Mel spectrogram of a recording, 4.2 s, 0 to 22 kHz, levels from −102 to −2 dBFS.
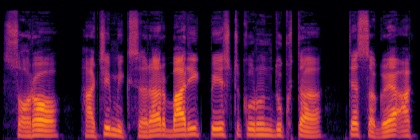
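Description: No technical faults can be heard anywhere in the speech recording, which stays continuous throughout.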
